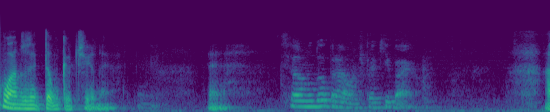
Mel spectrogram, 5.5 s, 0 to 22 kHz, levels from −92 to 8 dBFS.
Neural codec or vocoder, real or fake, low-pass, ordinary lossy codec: none; real; 7.2 kHz; Opus, 32 kbps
